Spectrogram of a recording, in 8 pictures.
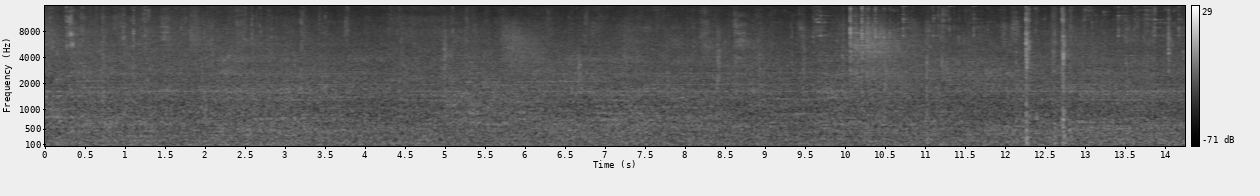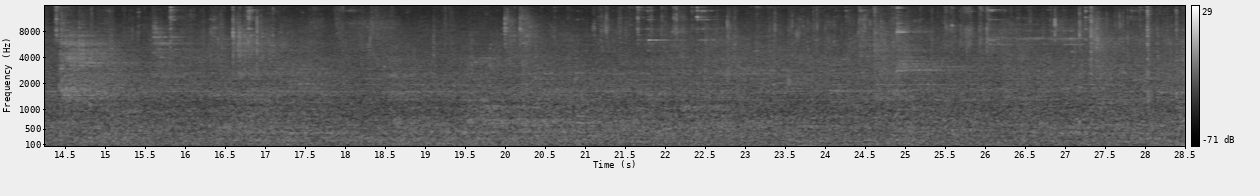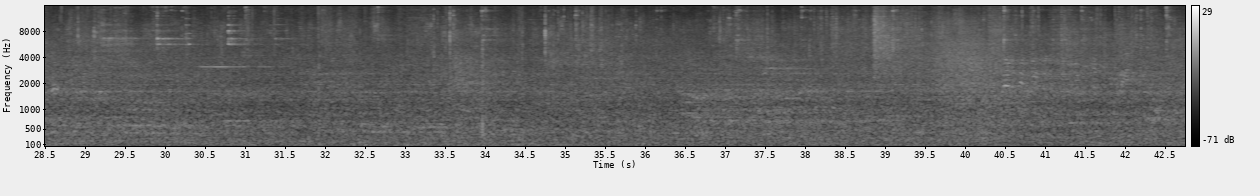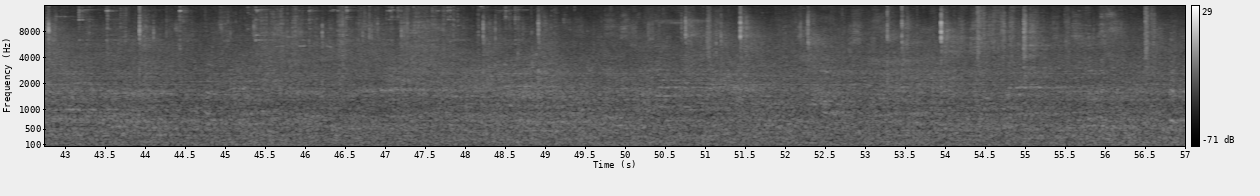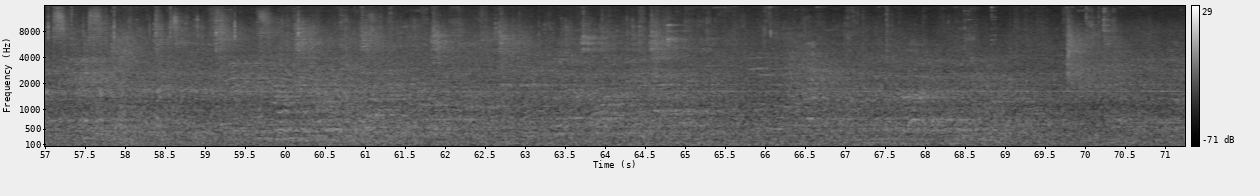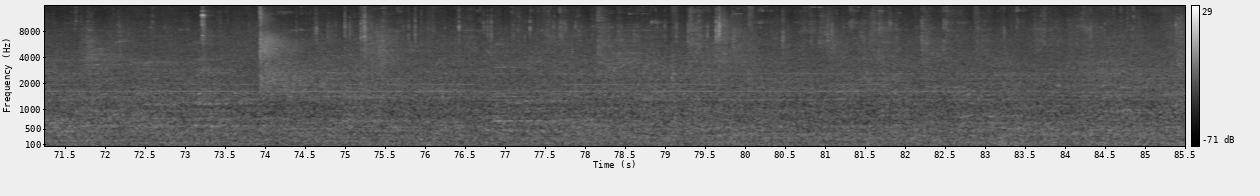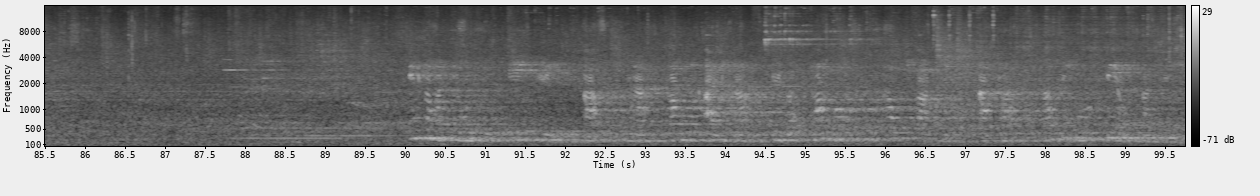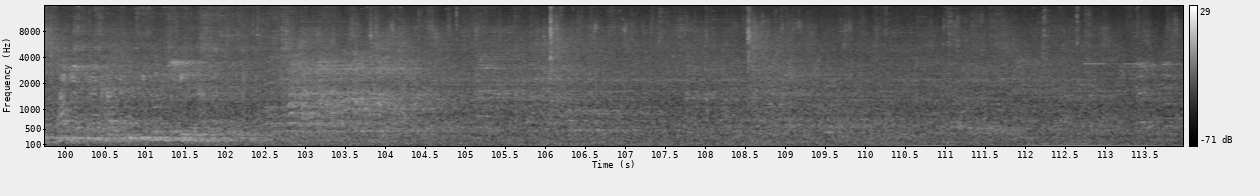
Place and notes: Hbf Bremen - main station hall ambience
Bremen Hauptbahnhof, main station, holiday evening ambience at the entry hall
(Sony PCM D50, Primo EM172)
